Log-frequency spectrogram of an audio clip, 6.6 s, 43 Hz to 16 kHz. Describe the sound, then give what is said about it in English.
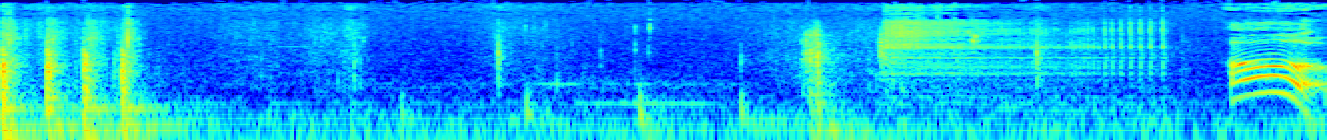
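A quick cluster of four or five firm knocks on the door of room number 5, where a reverend is staying, followed by a quiet pause, a drawn-out creak, and a voice starting up at the very end. “Should I knock or listen to him for a while?”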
